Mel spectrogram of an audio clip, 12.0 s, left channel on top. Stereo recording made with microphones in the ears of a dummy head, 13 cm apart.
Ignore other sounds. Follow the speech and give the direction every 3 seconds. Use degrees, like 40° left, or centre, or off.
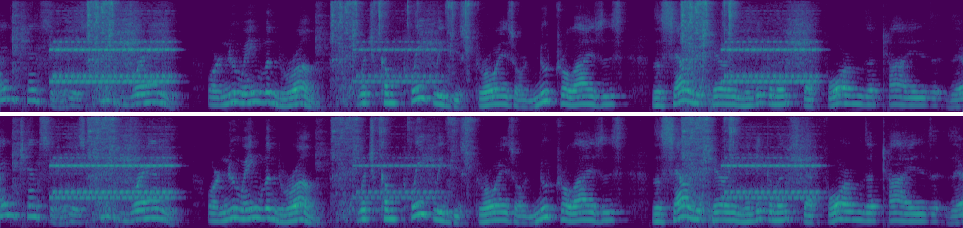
50° right, 10° right, 20° left, 40° right.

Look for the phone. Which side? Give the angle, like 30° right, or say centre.
30° left.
